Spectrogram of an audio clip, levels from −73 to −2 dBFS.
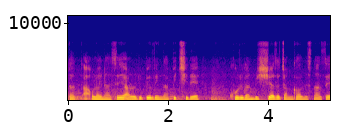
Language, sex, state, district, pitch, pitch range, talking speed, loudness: Nagamese, female, Nagaland, Dimapur, 180 Hz, 175-185 Hz, 180 wpm, -16 LUFS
